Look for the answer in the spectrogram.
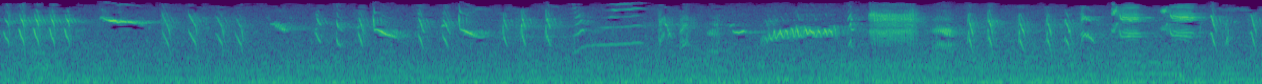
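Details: Common linnet in full song: rapid runs of dry clicking chirps mixed with twangy, nasal whistles and short trills, delivered almost without pause above light background hiss.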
